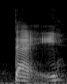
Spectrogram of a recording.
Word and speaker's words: 得: 第一个是 it's pronounced as day.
